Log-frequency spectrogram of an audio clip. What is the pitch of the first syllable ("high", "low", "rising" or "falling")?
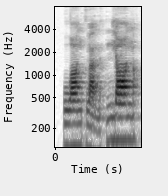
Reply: high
